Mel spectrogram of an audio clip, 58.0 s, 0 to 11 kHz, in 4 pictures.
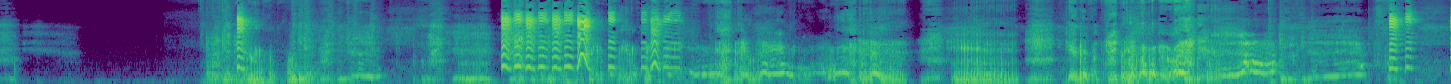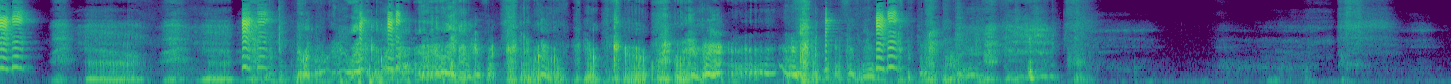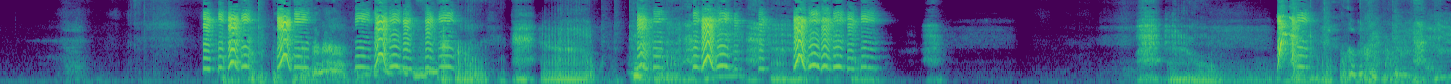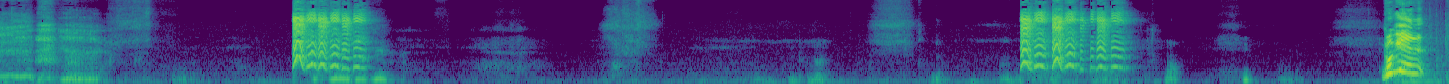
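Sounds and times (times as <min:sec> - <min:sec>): dog growling and barking: 0:02.0 - 0:13.8, 0:15.0 - 0:25.5, 0:31.5 - 0:37.2, 0:40.2 - 0:44.9
squeaky toy squeaking: 0:05.0 - 0:07.0, 0:13.8 - 0:14.9, 0:16.9 - 0:17.4, 0:18.1 - 0:18.6, 0:23.2 - 0:23.6, 0:31.0 - 0:33.6, 0:35.3 - 0:37.9, 0:41.8 - 0:42.3, 0:46.4 - 0:47.3, 0:53.7 - 0:55.0.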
